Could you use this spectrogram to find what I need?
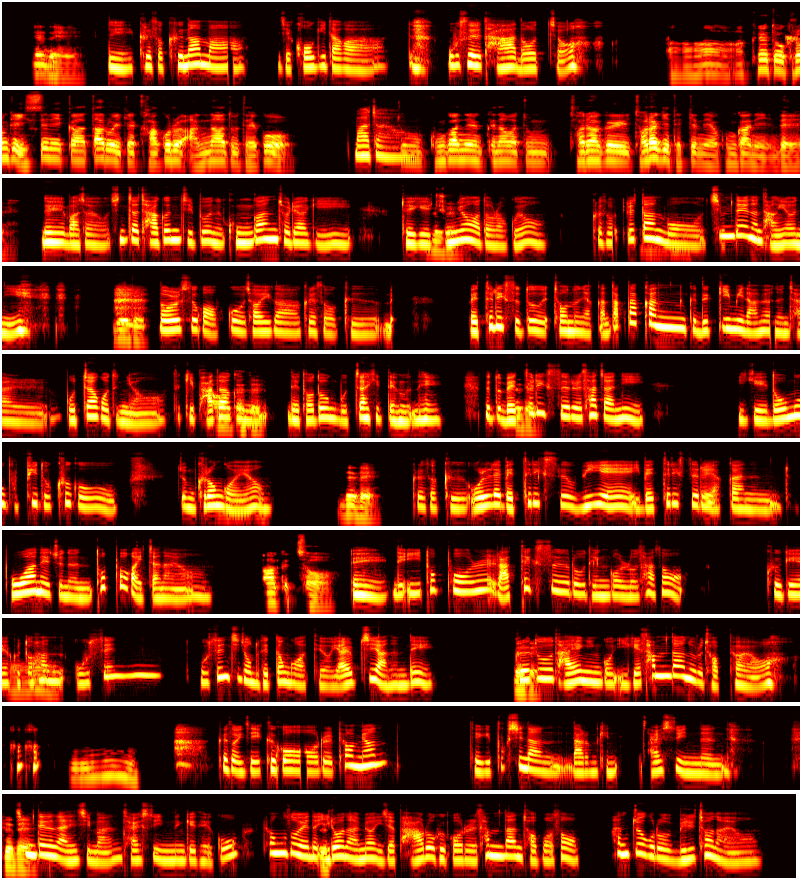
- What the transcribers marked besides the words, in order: laugh; laughing while speaking: "옷을"; laugh; laugh; laugh; laughing while speaking: "못 자기 때문에"; in English: "topper가"; in English: "topper를"; tapping; other background noise; laugh; laugh
- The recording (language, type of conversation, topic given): Korean, podcast, 작은 집에서도 더 편하게 생활할 수 있는 팁이 있나요?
